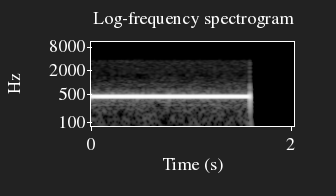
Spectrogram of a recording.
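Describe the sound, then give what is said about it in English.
A single steady telephone ring tone on a leaked 2023 phone call, like a caller hearing the line ring, holds one clear pitch for about a second and a half, then cuts off abruptly into silence. No voices. “Starting with, please brace yourself for, without a doubt, the weirdest phone call to be leaked in 2023 so far.”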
